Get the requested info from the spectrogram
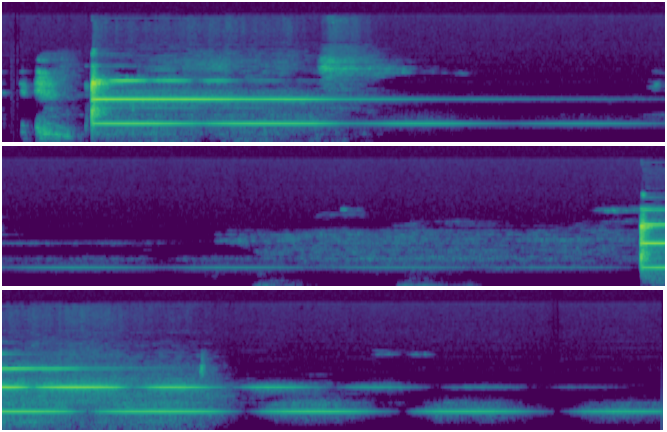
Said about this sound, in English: Hearing the bell.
